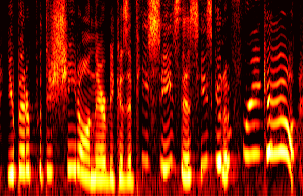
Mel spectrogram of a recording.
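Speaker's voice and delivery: high, hushed then squealing fret; a mock-frightened whisper then squeak; mock fearful warning. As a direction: act out a panicked cover-up. Mock hiding things from God.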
